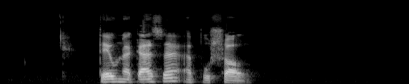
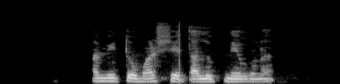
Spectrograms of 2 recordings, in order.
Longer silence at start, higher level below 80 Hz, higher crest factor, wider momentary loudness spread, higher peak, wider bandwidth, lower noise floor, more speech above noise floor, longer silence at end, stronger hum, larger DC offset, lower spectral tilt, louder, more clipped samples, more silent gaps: about the same, 1 s vs 0.95 s; second, -62 dBFS vs -56 dBFS; first, 22 dB vs 16 dB; about the same, 8 LU vs 10 LU; about the same, 0 dBFS vs -2 dBFS; first, 11.5 kHz vs 7.2 kHz; about the same, -75 dBFS vs -72 dBFS; about the same, 56 dB vs 56 dB; first, 1.65 s vs 0.7 s; neither; neither; second, -6 dB/octave vs -8.5 dB/octave; about the same, -19 LUFS vs -17 LUFS; neither; neither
